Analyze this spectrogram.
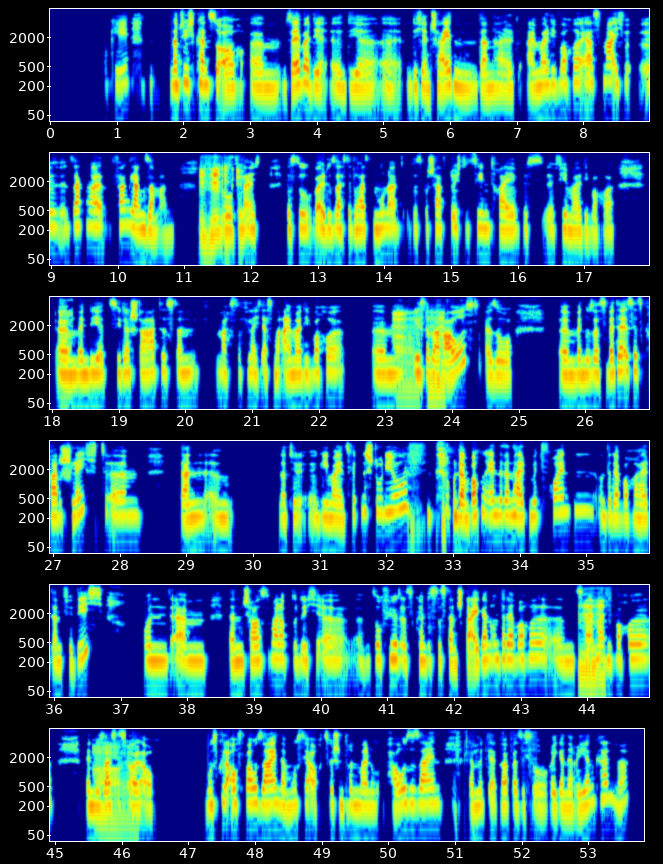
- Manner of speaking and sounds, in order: chuckle
- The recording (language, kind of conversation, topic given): German, advice, Warum fehlt mir die Motivation, regelmäßig Sport zu treiben?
